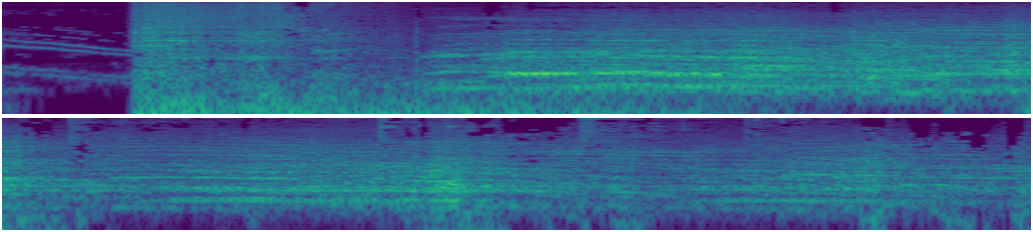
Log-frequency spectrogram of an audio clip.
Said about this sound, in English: He's booing himself. Booing himself. It's great.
